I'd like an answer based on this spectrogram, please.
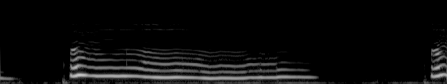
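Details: Male Samoyed, briefly left alone in a hotel room, lets out one long, steady, slightly falling howl of about two and a half seconds, rich and tonal, after a short whimper, then begins another at the end.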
